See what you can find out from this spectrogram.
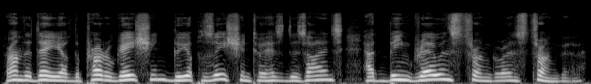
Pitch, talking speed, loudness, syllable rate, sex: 180 Hz, 170 wpm, -15 LUFS, 4.8 syllables/s, male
